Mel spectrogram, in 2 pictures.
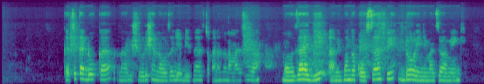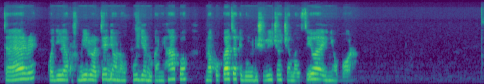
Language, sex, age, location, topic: Swahili, female, 25-35, Dar es Salaam, finance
